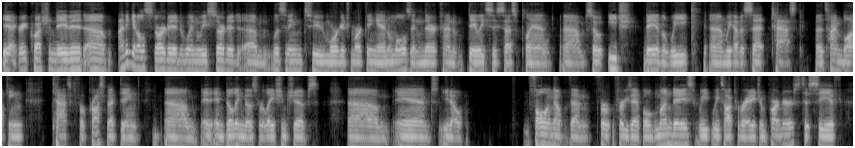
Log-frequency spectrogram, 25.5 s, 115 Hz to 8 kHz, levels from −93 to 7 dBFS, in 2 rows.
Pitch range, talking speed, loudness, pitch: 105-115 Hz, 170 wpm, -25 LUFS, 105 Hz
